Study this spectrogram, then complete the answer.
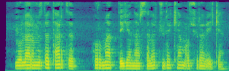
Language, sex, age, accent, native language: Uzbek, male, 25-34, Samarqand, Uzbek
